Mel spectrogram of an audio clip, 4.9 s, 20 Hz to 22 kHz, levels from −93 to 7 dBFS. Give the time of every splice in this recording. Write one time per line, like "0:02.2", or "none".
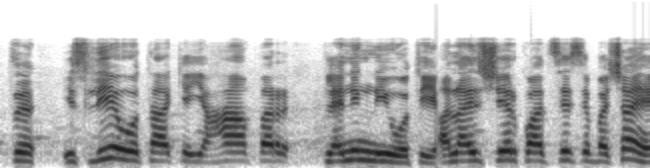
0:03.2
